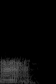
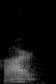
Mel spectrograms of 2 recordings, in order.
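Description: First: It is said in a New Hampshire accent. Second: It is said in the local accent. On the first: This is how the visitor says it. The speaker calls it wrong. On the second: This is how people here say it. The speaker calls it right.

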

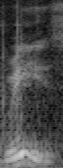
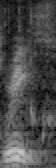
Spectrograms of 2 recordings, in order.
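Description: First: It is pronounced the way the verb is. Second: It is pronounced the way the noun is. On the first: The word names an action. "when you used the verb form, you said grease" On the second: The word names a substance. "for the noun form, you used without any hesitation grease"

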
